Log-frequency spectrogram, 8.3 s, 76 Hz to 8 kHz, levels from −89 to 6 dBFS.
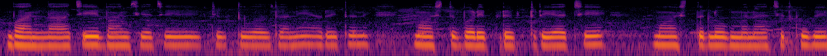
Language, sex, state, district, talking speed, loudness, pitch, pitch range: Halbi, female, Chhattisgarh, Bastar, 150 wpm, -30 LUFS, 190 Hz, 185-195 Hz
